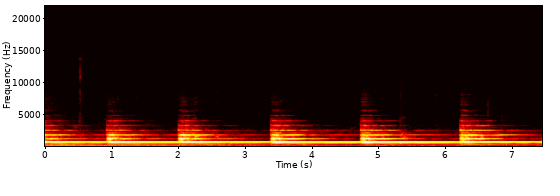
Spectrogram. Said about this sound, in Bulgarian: Празничните камбани вече бият.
